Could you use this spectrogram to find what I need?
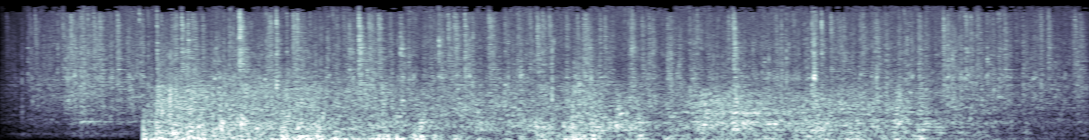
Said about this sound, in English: Jeez Louise, the storm is insane. It's batten down the hatches or something.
